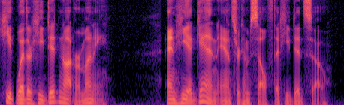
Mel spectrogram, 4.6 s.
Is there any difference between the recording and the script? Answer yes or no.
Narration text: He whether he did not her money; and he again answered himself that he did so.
no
